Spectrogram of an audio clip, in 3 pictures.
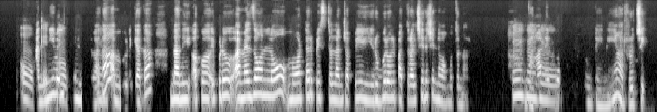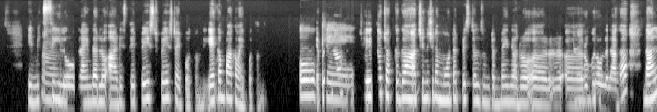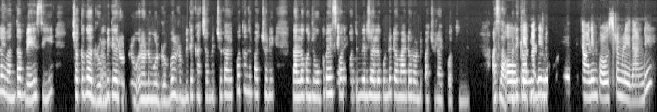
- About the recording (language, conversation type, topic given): Telugu, podcast, ఇంట్లోనే సాస్‌లు లేదా చట్నీలు తయారు చేయడంలో మీ అనుభవాలు ఏంటి?
- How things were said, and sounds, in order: in English: "అమెజాన్‌లో మోటార్ పిస్టోల్"; distorted speech; in English: "మిక్సీ‌లో గ్రైండర్‌లో"; in English: "పేస్ట్ పేస్ట్"; in English: "మోటార్ పిస్టల్స్"; in English: "మెయిన్‌గా"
